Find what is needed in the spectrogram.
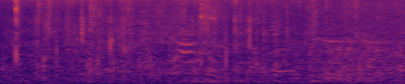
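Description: People's voices talking outdoors, with scattered footsteps on a paved path.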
